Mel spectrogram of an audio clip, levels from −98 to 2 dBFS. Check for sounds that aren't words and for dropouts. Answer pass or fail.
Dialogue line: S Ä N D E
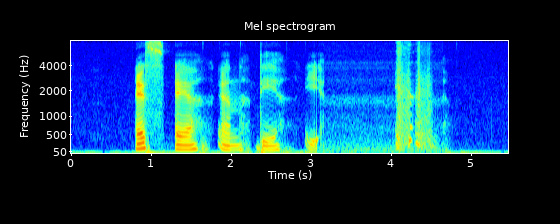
fail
